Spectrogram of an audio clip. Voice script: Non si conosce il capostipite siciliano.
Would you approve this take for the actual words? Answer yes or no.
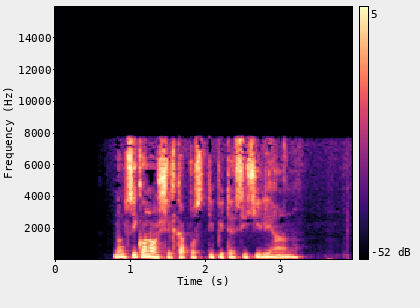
yes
